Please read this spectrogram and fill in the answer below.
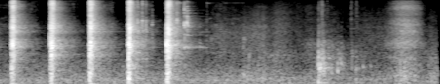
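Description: Wire brush scrubbing a hot forged steel leaf on the anvil: five quick, sharp strokes about two and a half a second, stopping about two seconds in, cleaning the surface while the metal is still hot. A faint knock follows about a second later.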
